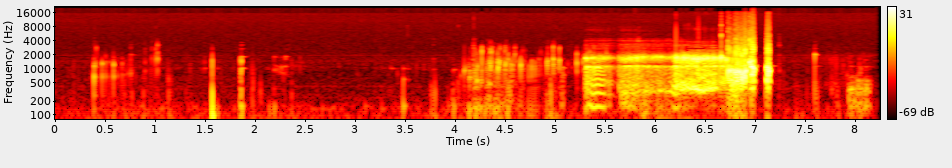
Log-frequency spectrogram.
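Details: Stomach growling after eating dog treats, which gave a bellyache and ran right through: scattered gurgles build into a long, loud rumbling growl with squeaky bubbling, active bowel sounds.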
